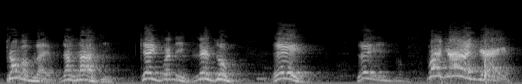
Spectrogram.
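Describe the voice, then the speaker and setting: An actor playing a pompous, excitable boss of a building firm, sputtering and repeating himself in an old radio comedy. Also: male voice, sits high, a little slow, heavily acted. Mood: panicky. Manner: sputtering, pompous, repeats words, mock-solemn exclamations. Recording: dull vintage radio recording.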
